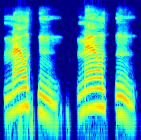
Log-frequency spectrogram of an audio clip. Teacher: con T, y hacemos el sonido de la N, mountain, mountain, tiene que hasta vibrar la nariz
